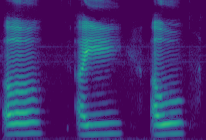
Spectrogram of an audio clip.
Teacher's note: अर्ध विवृत में मुख आधा खुल रहा है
